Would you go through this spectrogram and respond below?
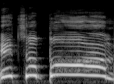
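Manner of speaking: very high, slow, drawn-out scream.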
